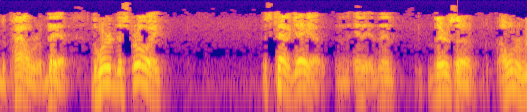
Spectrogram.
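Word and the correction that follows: Katargeo (καταργέω): Katargeo. I'm sorry, I mispronounced it. Katargeo.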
